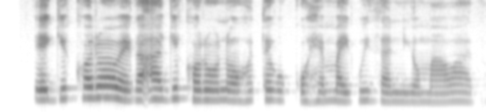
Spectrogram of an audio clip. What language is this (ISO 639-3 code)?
kik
